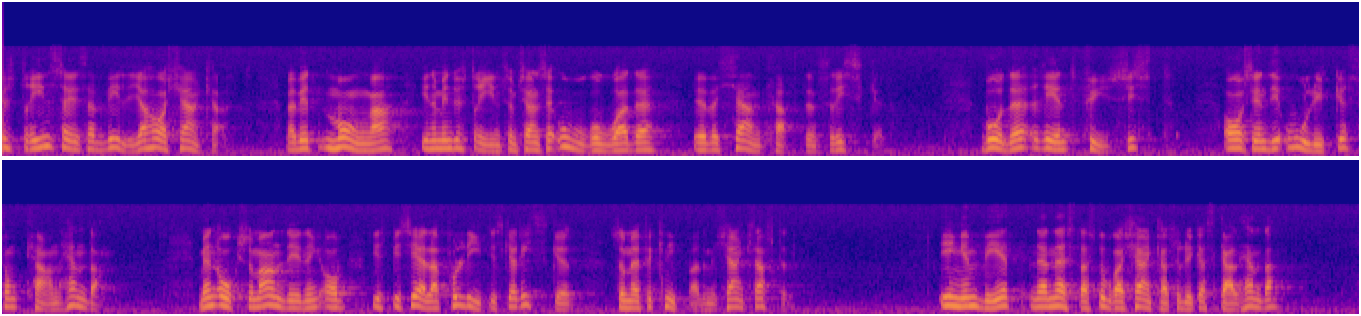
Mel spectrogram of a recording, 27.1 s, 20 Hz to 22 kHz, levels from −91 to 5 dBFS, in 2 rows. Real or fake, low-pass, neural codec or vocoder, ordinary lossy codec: real; none; none; none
